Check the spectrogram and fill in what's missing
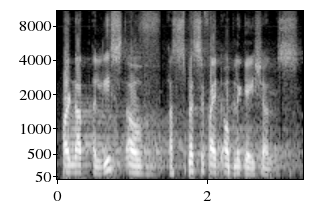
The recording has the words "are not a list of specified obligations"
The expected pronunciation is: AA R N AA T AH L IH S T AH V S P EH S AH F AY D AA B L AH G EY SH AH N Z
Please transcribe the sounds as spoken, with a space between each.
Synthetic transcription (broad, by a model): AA R N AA T AH L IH S T AH V S P EH S AH F AY D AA B L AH G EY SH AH N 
